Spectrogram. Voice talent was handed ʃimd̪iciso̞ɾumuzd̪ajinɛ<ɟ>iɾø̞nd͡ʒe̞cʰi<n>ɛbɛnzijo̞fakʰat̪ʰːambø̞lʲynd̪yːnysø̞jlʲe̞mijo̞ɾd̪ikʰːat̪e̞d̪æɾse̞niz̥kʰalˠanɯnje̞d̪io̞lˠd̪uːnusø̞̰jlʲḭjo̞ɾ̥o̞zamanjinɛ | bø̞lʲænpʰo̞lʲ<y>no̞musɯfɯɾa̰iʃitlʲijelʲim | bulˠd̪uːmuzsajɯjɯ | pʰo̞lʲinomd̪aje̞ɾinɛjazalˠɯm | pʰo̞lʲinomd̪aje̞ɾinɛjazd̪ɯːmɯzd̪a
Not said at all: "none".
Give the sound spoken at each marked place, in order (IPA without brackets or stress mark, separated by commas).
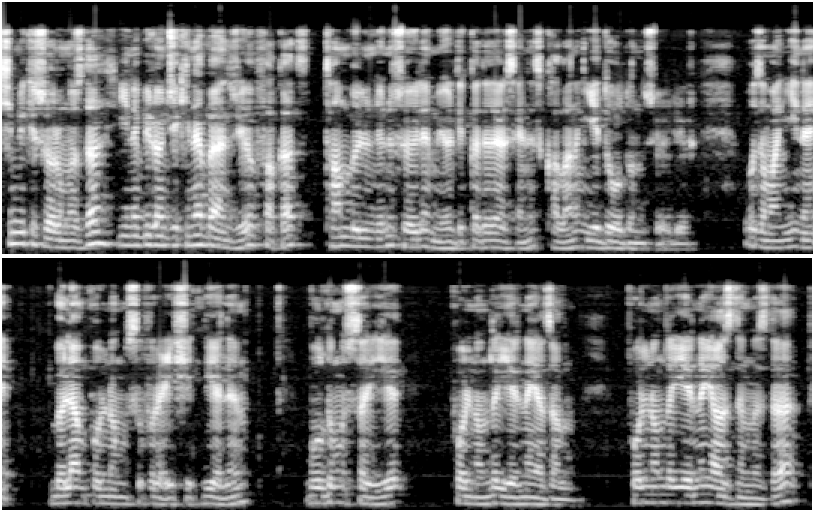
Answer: b, n, i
